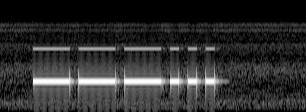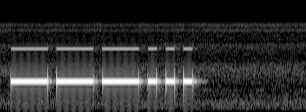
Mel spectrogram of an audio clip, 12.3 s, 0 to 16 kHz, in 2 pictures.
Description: Beep code, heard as beeps, played twice, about 1020 Hz, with room echo. 3 long, 3 short.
